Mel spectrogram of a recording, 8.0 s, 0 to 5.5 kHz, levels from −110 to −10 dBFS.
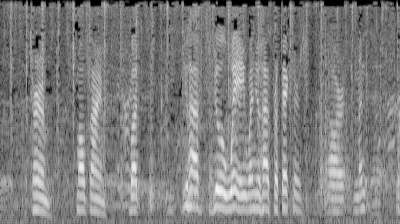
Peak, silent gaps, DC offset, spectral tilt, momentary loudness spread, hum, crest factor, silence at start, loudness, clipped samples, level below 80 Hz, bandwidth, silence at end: -6 dBFS; none; under 0.1%; -5 dB/octave; 17 LU; none; 18 dB; 0 s; -24 LUFS; under 0.1%; -60 dBFS; 5.4 kHz; 0 s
